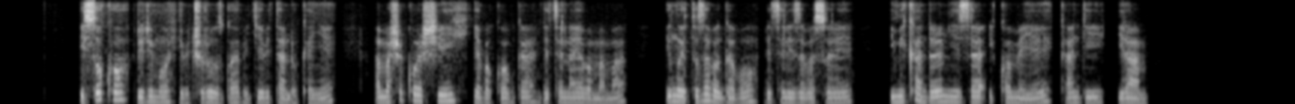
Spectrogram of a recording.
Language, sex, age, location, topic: Kinyarwanda, male, 18-24, Kigali, finance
